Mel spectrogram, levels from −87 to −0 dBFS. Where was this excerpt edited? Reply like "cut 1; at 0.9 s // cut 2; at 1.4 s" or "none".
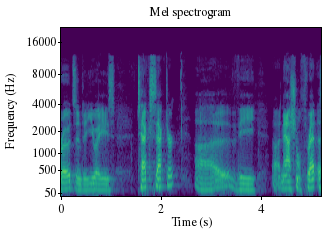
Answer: none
